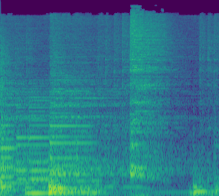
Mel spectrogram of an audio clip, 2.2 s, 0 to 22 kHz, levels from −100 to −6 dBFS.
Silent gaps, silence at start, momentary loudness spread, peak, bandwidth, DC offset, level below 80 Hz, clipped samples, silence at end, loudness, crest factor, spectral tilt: none; 0 s; 11 LU; -10 dBFS; over 20 kHz; under 0.1%; -38 dBFS; under 0.1%; 0 s; -29 LUFS; 20 dB; -4.5 dB/octave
